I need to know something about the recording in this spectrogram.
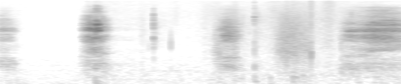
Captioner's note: inhales sharply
